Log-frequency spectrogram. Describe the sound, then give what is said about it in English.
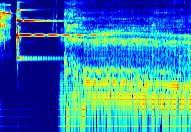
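Online store sale notification chime: a bright, bell-like ring at the start, then a fuller, louder ringing tone that sustains steadily to the end, with no voices. “That's the sound of a sale, fellas.”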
